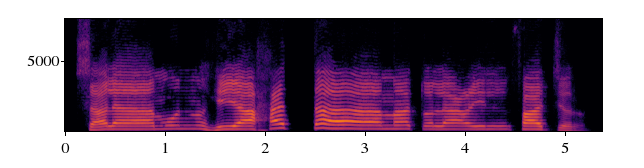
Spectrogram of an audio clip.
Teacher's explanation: সালামুন, ওখানে মিমের উপরে তানবিন পড়ছি, তারপরে হরফে হালকির মধ্যে হা এসে গিয়েছে, সেই জন্য সালামুন পড়ছি, ওখানে গুন্না করছি না, বিনা গুন্না ইজহার করে পড়তে হচ্ছে।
